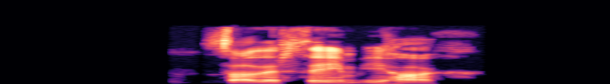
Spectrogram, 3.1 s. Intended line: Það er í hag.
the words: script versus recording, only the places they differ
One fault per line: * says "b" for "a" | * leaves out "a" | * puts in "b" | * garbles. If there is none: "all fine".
* puts in "þeim"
